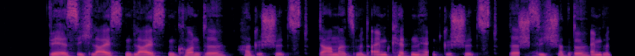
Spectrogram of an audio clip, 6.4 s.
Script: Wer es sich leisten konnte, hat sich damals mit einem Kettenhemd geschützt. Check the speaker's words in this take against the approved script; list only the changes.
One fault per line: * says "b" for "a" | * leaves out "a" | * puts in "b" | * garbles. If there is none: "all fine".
* puts in "leisten"
* says "geschützt" for "sich"
* garbles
